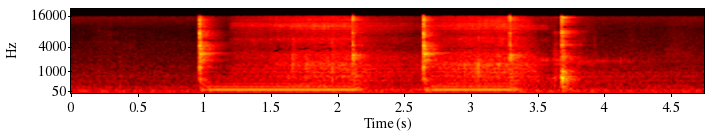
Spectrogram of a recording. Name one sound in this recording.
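An electronic vaping device buzzes steadily while firing.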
